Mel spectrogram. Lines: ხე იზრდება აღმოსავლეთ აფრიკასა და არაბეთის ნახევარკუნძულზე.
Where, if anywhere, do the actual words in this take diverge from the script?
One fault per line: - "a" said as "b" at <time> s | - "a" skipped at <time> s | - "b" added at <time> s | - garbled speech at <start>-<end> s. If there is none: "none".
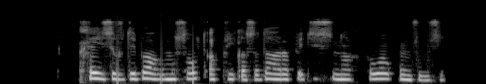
none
